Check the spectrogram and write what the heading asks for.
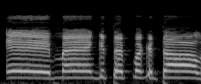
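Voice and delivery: high, loud mock Chicano accent. Cohost guessing at the locker-room guys, Chicano accent. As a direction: put on a loud Chicano tough-guy accent.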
